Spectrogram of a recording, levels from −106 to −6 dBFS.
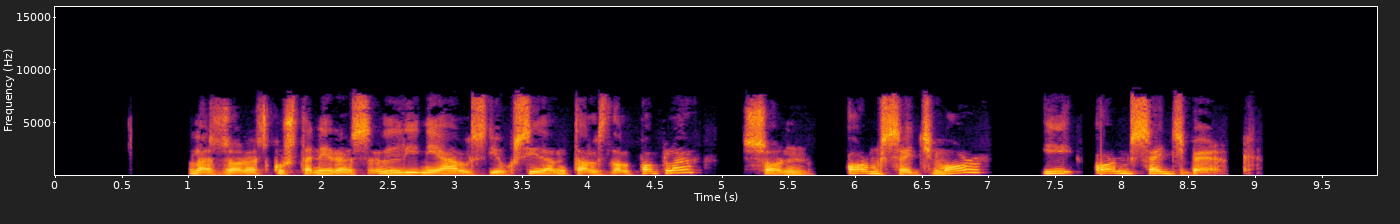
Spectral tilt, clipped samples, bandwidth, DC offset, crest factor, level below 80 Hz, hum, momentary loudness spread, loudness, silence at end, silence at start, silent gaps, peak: -4.5 dB/octave; under 0.1%; 8 kHz; under 0.1%; 18 dB; -60 dBFS; none; 7 LU; -19 LUFS; 0.95 s; 1 s; 4.97-5.15 s, 5.70-5.93 s, 7.02-7.40 s, 7.71-7.79 s, 8.80-8.90 s; -2 dBFS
